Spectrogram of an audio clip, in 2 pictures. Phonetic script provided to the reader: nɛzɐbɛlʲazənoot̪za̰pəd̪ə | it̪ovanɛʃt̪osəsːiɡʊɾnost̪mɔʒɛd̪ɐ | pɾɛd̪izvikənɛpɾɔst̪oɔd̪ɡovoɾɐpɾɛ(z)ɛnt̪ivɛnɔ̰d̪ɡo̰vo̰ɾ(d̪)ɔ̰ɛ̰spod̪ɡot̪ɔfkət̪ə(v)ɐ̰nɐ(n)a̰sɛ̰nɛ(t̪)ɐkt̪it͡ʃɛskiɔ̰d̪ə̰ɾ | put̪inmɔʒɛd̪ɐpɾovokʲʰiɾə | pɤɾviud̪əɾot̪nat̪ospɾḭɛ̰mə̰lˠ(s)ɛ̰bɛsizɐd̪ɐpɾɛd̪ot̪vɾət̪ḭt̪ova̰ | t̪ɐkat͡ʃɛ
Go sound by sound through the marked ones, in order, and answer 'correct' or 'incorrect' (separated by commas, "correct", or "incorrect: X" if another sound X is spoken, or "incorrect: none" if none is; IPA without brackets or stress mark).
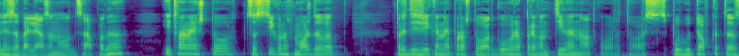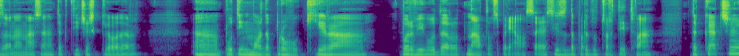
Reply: incorrect: v, incorrect: t̪, incorrect: z, correct, correct, correct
